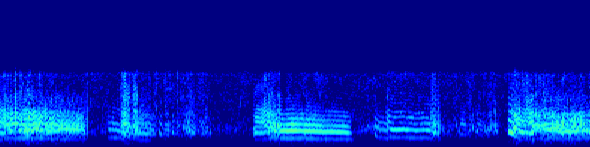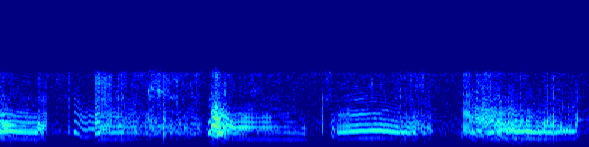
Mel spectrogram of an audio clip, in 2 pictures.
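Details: Snoring black house cat asleep in a living room, rhythmic buzzy breaths with a low hum, each about one to one and a half seconds long and repeating every two seconds or so, separated by short quiet gaps.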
